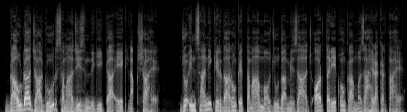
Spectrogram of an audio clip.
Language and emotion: Urdu, neutral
